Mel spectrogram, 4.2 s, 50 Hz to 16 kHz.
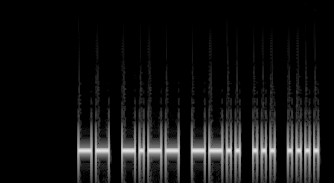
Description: Morse code, heard as a keyed tone, about 22 wpm, 700 Hz. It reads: MYZSH
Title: Code Groups - 5 Letter:Numbers - 22wpm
